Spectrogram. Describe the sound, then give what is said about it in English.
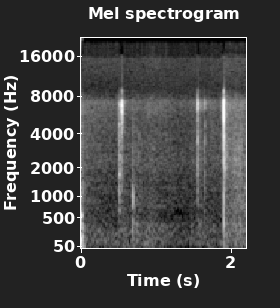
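A few faint, sharp clicks of a computer mouse left button and keyboard keys pressed as a shortcut, spaced irregularly over a quiet background hiss. “And again, control and shift, left click, F.”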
